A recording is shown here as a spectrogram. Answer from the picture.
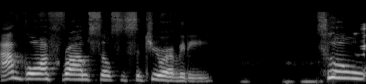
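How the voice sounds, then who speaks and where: A woman's fairly high-pitched voice, a normal speaking voice, at a fairly slow pace. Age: 60s. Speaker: special education teacher, woman living with HIV. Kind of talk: webinar panel discussion. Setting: video call from her office.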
